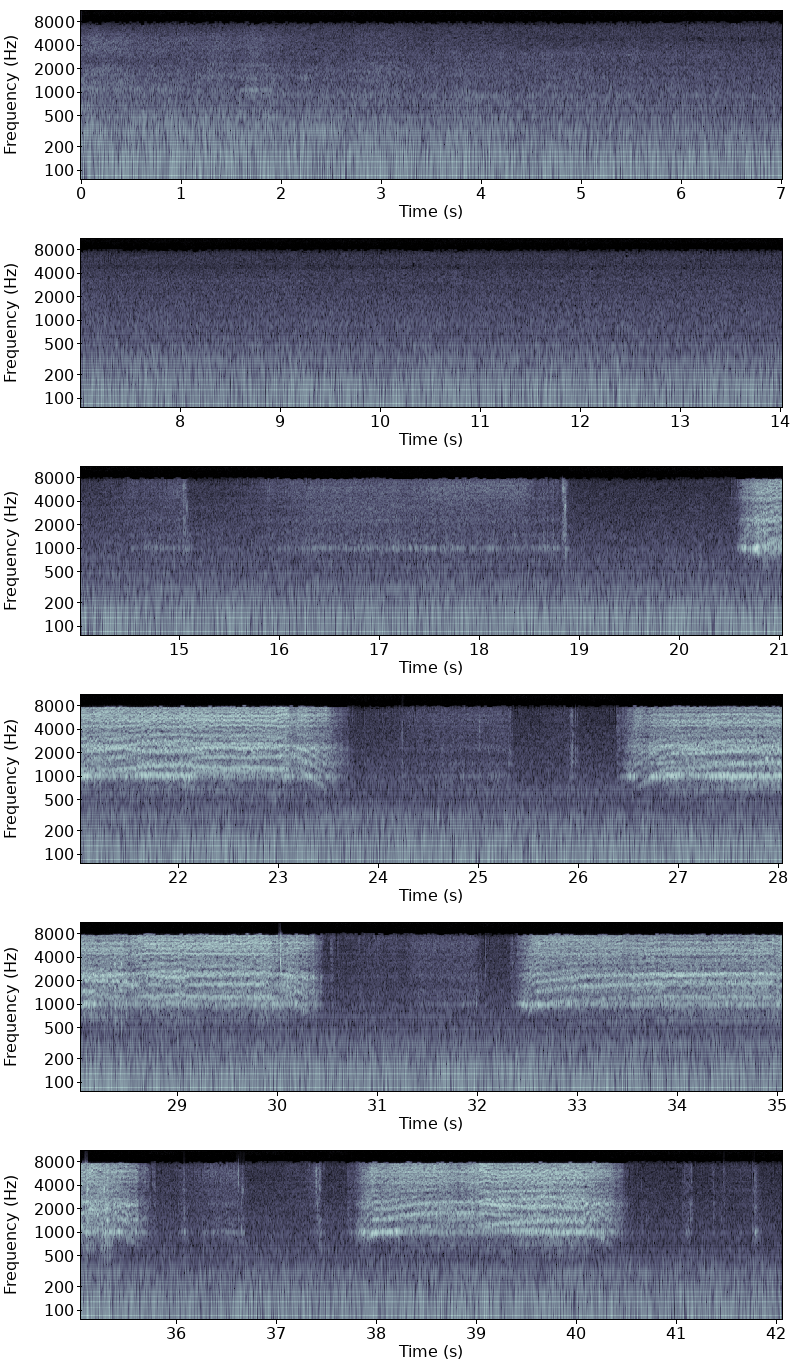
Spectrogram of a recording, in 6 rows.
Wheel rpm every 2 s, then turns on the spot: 0, 0, 0, 0, 0, 0, 0, 10, 20, 10, 80, 130, 10, 90, 160, 40, 100, 130, 10, 120, 60.
16-18 24-26 30-32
